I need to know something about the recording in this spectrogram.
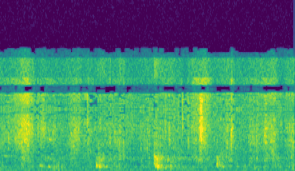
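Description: Dog lapping water from a bowl: a few irregular wet laps.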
